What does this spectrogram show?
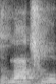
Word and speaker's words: Alachua: it's Alachua, Florida.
